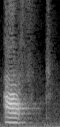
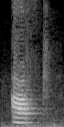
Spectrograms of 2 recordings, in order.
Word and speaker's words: asked: Asked na, it's asked, right? Asked, d এর বদলে t pronounce হবে, asked, asked, asked, asked, asked, asked, asked.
